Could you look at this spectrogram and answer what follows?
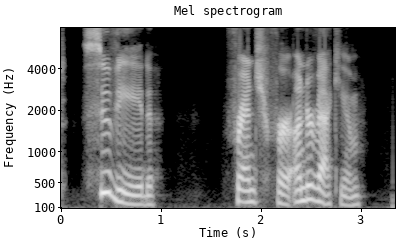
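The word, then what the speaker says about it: sous vide: And suvid pronounced suvid, French for under vacuum.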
